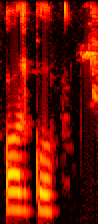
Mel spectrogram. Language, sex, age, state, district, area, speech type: Nepali, female, 18-30, West Bengal, Kalimpong, rural, read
